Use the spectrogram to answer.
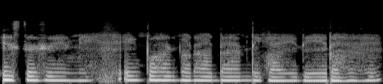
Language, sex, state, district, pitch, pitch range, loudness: Hindi, female, Uttar Pradesh, Lalitpur, 185 Hz, 175-190 Hz, -17 LUFS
